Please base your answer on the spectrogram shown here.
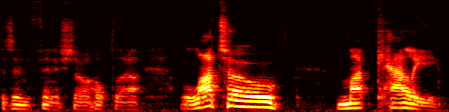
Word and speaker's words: Lähtö Matkalle: The second is titled, and all this stuff is in Finnish, so hopefully, Lähtö Matkalle, I believe is how it's pronounced. Lähtö Matkalle.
